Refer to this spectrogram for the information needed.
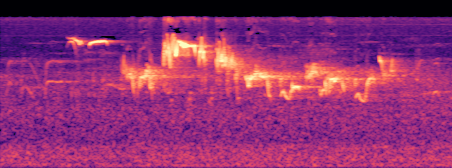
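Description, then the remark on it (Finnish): A European robin sings in spring, a run of thin, high, warbling phrases with quick pitch jumps, clear over a soft background hiss, no voices present. “Tässä yksi kevään merkeistä punarinta.”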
